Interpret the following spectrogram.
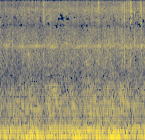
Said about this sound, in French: C'est le printemps sur la garrigue, mais ce qui emplit l'air, c'est un murmure, celui d'un nuage de mouches.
